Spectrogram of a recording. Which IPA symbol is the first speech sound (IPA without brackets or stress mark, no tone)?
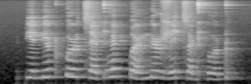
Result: pʲ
